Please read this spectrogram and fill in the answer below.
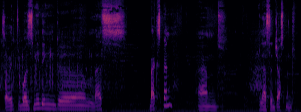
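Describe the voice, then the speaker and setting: A man from Romania, streaming a mobile game in casual, halting commentary full of pauses and fillers, on a desk microphone. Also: mid-range voice, dark tone, soft background music.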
